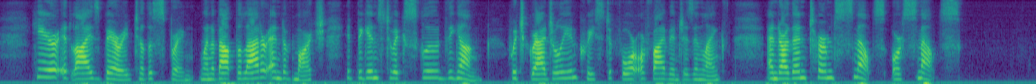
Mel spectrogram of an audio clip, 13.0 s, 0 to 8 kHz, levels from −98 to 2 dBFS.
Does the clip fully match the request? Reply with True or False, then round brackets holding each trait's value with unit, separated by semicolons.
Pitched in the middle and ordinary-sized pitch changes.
False (205 Hz; 3.5 semitones)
